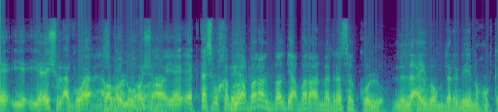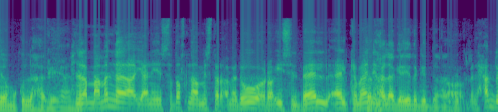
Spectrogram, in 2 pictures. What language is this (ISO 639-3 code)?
ara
